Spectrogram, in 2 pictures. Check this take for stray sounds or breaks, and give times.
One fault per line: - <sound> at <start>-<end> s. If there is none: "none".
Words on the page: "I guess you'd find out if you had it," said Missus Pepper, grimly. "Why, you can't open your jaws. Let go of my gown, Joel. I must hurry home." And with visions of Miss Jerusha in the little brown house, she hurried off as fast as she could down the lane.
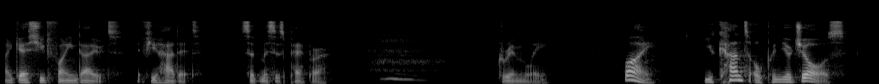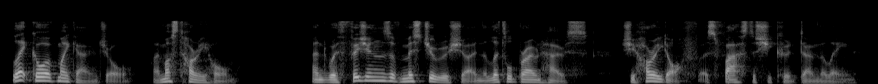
- sigh at 3.6-4.6 s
